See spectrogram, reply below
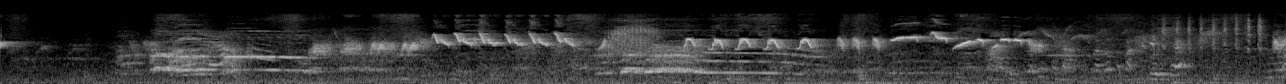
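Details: Chinese hwamei in full varied song: quiet start, then rich whistled phrases, fast bursts of repeated notes, looping upslurs and several rapid trills, loud and continuous for about ten seconds.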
